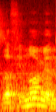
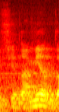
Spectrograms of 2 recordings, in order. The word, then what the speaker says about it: феномен: Что это за феномен или феномен, да, слово с двойным ударением, как его оценивать.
